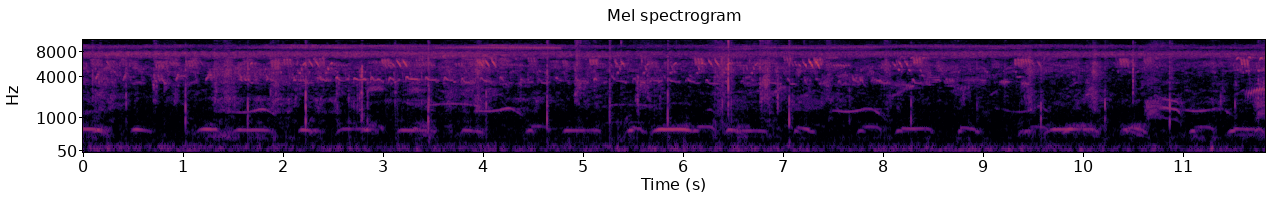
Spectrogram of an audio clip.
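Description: Faint birdsong: one bird repeats a short low note over and over, two or three times a second, while other birds give higher wavering calls over it.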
